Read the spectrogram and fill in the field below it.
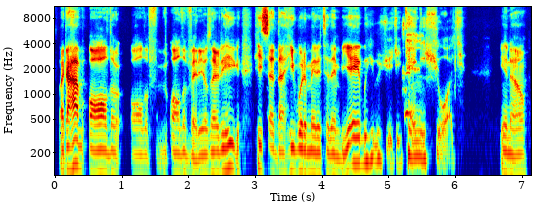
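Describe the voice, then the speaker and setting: A man with a gravelly, fairly low voice hosts a casual political podcast. He rambles a little, restarts his sentences and drops sarcastic asides. The recording is dry and close, with no room sound. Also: a little fast, a bit bright, dry recording. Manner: loose and sarcastic, with many fillers and restarts. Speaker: podcast host.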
